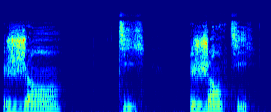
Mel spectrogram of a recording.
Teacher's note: it's a strange one because here this final L is not pronounced.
